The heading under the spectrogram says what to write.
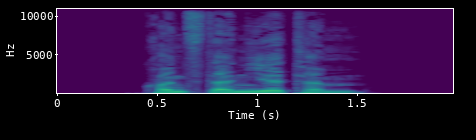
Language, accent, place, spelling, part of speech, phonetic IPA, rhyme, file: German, Germany, Berlin, konsterniertem, adjective, [kɔnstɛʁˈniːɐ̯təm], -iːɐ̯təm, De-konsterniertem.ogg
- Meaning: strong dative masculine/neuter singular of konsterniert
